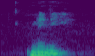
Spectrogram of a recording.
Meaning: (adjective) Miniature, tiny, small; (noun) 1. Abbreviation of miniskirt 2. Abbreviation of minicomputer 3. Abbreviation of miniature (“small figurine of a character”) 4. A very young dancer
- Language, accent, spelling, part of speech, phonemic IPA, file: English, Southern England, mini, adjective / noun, /ˈmɪn.i/, LL-Q1860 (eng)-mini.wav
